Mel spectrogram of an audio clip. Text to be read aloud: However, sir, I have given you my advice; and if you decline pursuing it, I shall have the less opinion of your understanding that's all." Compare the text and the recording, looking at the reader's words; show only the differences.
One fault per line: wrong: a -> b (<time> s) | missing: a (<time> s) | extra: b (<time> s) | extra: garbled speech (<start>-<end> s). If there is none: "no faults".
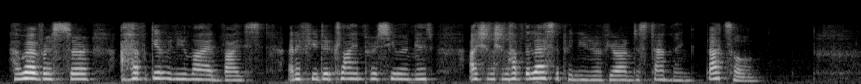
extra: shall (4.9 s)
